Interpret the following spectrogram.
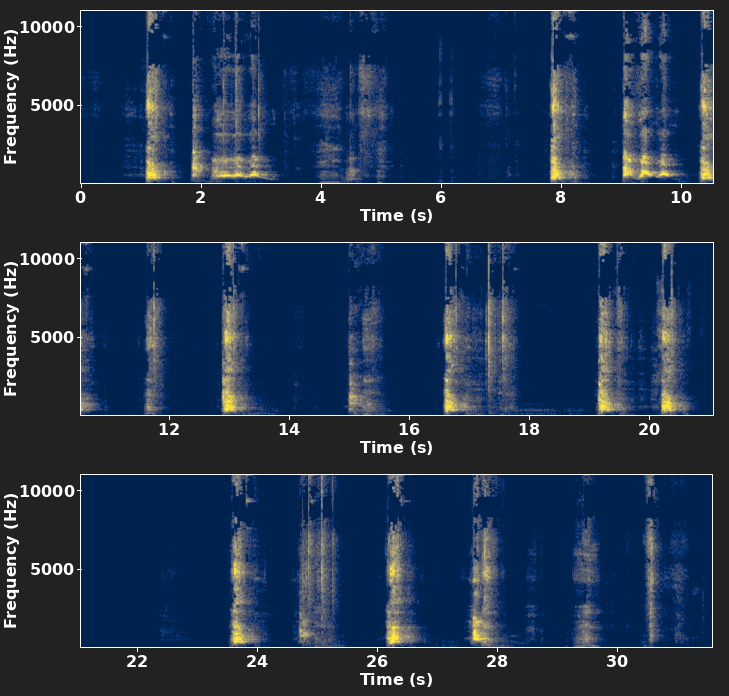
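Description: Dog barking in short single barks, mostly a second or two apart, with pauses of a few seconds between runs and one longer bark about two seconds in.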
